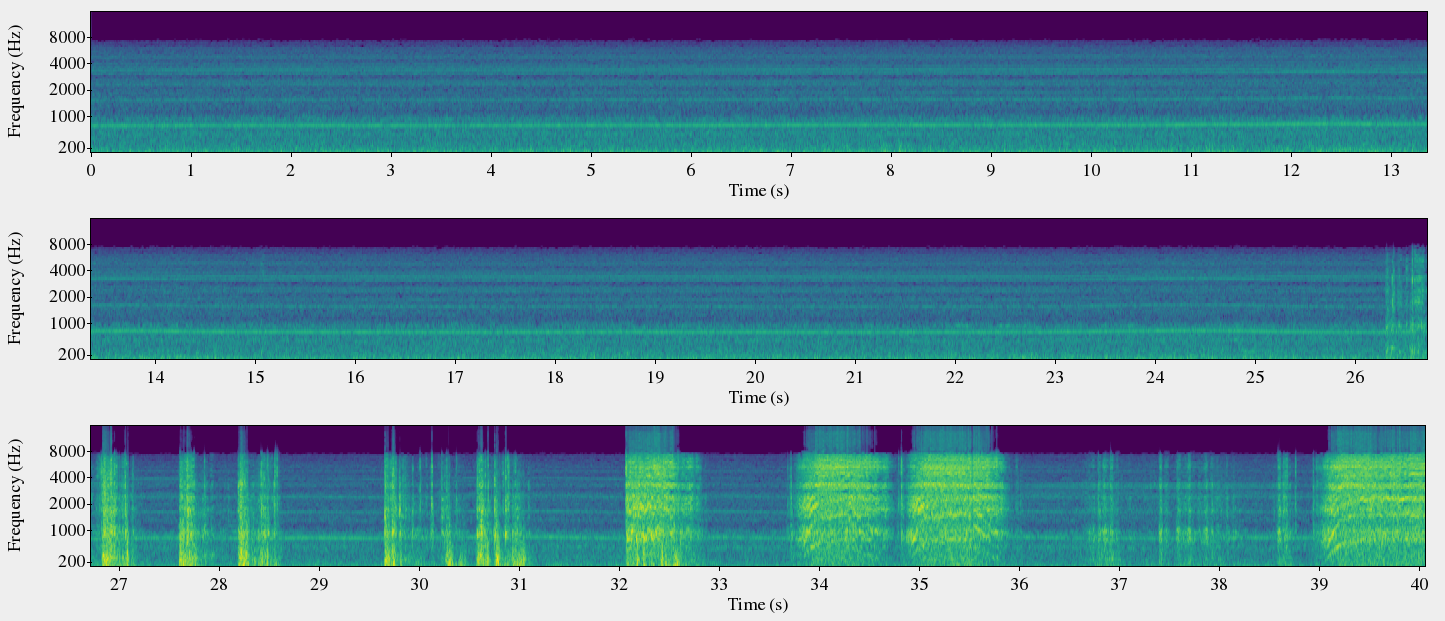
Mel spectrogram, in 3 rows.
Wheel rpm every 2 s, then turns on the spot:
0, 0, 0, 0, 0, 0, 0, 0, 0, 0, 0, 0, 0, 0, 0, 0, 30, 90, 20, 60.
36-38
